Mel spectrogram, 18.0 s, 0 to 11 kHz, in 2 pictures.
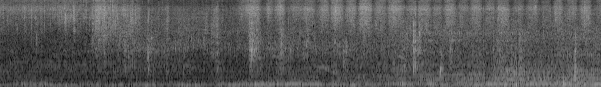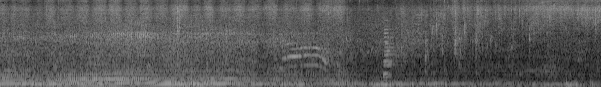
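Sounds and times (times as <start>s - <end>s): low rumble: 3.6s - 16.2s.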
